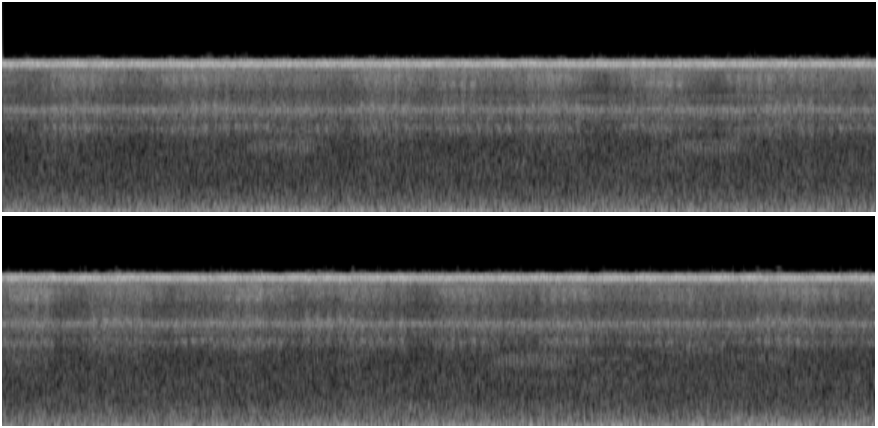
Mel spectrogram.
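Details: Georgia, USA, summer dusk: male cicadas sing to draw females, making a constant shrill drone whose upper band pulses in slow waves about every second or two, over a faint background hum.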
